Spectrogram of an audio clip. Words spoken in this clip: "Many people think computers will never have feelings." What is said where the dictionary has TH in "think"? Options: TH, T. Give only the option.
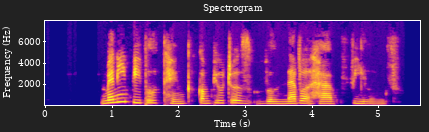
T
